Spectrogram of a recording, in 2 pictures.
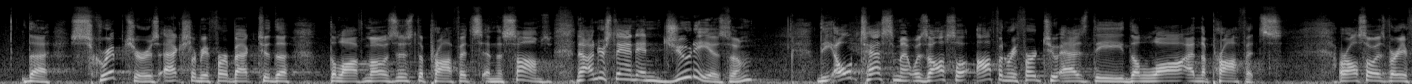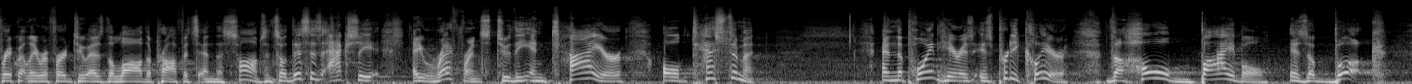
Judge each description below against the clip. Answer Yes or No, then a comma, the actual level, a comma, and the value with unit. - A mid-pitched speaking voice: Yes, medium, 145 Hz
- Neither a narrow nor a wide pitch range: No, wide, 7.2 semitones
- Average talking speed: Yes, average, 160 wpm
